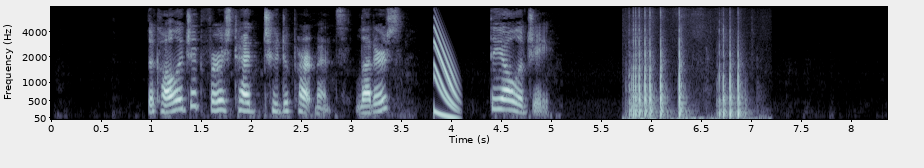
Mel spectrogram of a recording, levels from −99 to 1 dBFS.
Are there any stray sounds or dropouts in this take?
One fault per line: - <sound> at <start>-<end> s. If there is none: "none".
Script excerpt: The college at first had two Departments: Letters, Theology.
- chirp at 3.8-4.1 s
- squeak at 5.7-7.2 s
